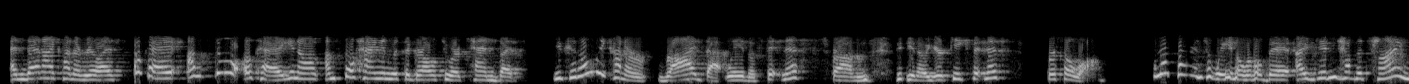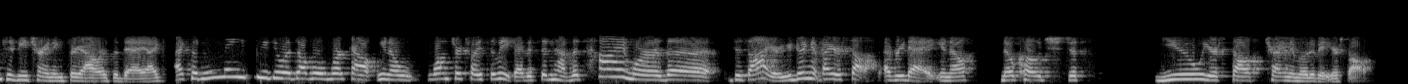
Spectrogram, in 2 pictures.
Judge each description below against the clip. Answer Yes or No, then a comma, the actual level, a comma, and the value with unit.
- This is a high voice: Yes, high, 230 Hz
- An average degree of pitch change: No, wide, 5.8 semitones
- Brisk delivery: Yes, fast, 220 wpm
